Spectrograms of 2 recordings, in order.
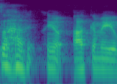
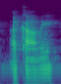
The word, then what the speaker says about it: Akame: As, Akame laughs at this. Akami.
